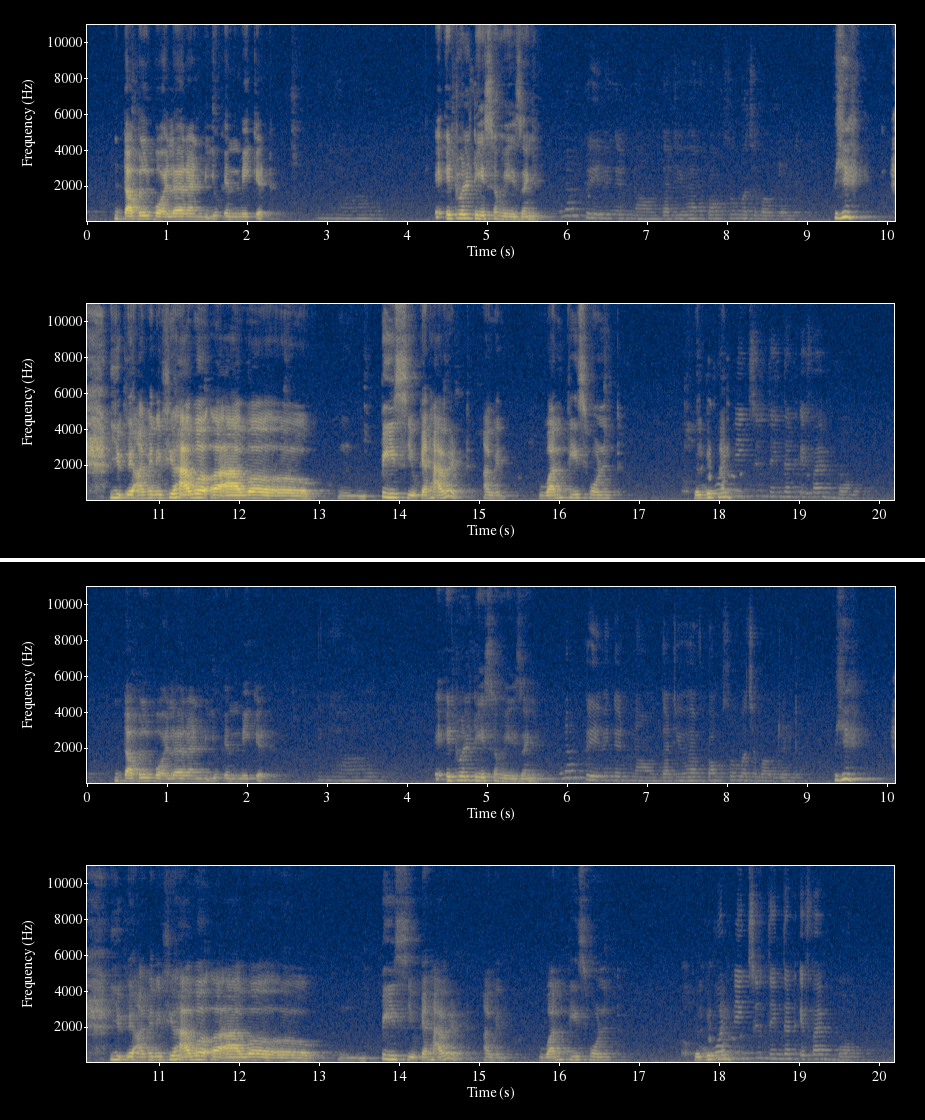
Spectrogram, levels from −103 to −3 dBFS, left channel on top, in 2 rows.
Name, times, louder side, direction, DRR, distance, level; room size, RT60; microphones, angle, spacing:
voice 1, 0.3-2.2 4.4-5.7 9.3-9.7 10.1-15.3 15.8-16.7 17.7-18.2, left 7 dB, 55° left, 0.3 m, -25 dB
voice 2, 2.8-3.7 5.9-8.8 15.2-15.3 17.5-19.6, right 2 dB, 75° right, 1.5 m, -49 dB
6.6 x 5.8 x 7.4 m
head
